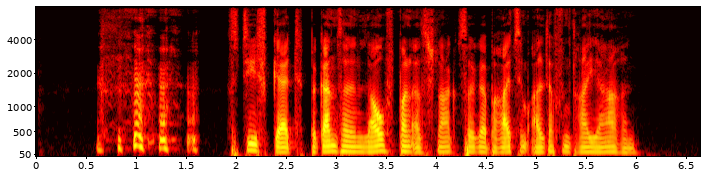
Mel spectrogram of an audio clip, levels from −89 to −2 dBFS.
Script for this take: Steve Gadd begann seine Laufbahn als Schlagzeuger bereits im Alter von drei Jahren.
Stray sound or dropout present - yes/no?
yes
